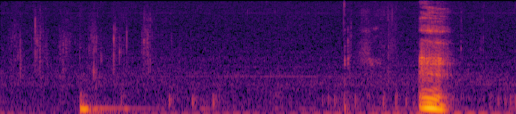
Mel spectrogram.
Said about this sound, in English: I just heard the water. I just heard him smack his lips and do all that. He licking his lips. He doing all this.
